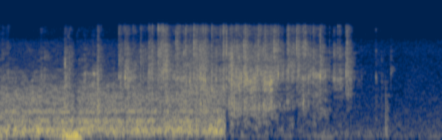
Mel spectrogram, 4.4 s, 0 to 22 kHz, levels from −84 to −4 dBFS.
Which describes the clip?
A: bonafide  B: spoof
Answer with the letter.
A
